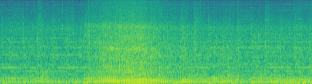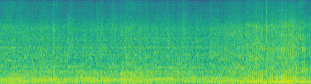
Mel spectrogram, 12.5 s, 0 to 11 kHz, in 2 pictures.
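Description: Yamaha Ténéré 700's parallel-twin engine revving up and down again and again under changing throttle as the bike climbs a dirt track, getting louder about two seconds in. Music runs underneath.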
